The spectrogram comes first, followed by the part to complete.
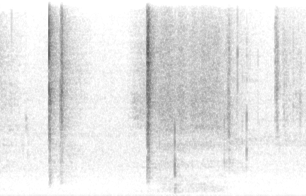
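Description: A few keystrokes on a computer keyboard, a pair of quick clicks about a third of a second in and another pair about a second in: the Ctrl+Shift+Enter shortcut being pressed to add a parallel branch to the ladder rung.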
